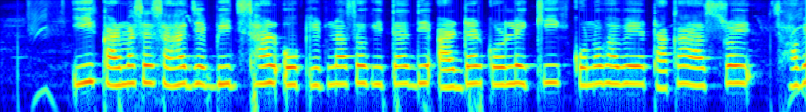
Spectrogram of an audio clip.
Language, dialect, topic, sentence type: Bengali, Jharkhandi, agriculture, question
